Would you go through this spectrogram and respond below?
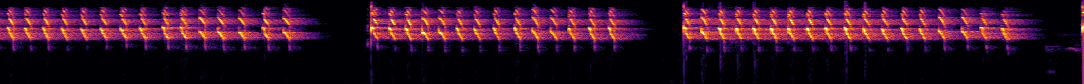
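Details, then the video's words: Cililin singing in a training recording for songbirds: three bursts of fast, high, metallic chattering notes, each about one and a half seconds long, separated by short silences. "MASTERAN CILILIN SUARA JERNIH, TERAPI CILILIN CEPAT GACOR"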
